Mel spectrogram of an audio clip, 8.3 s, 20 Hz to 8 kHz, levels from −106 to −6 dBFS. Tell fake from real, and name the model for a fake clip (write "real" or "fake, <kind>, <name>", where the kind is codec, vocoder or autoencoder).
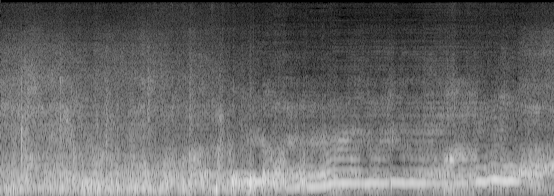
fake, codec, ZipCodec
